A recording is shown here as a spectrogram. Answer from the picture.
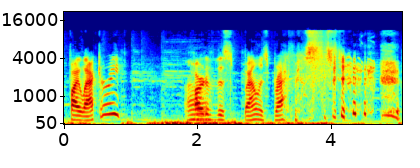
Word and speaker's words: phylactery: it's delicious what how do you say that dilactory phylactery part of this balanced breakfast it's lunch you're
